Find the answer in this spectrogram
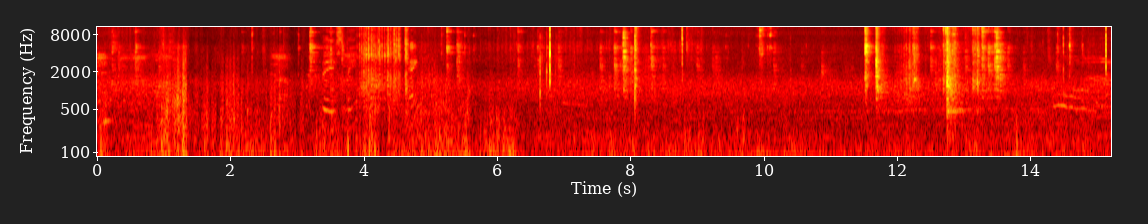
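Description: Wind buffeting the worn camera's microphone, a steady low rumble that is heaviest in the first half, with scattered sharp clicks and knocks, several close together in the last few seconds, and faint voices.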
